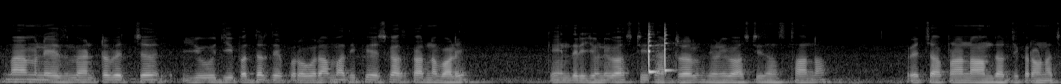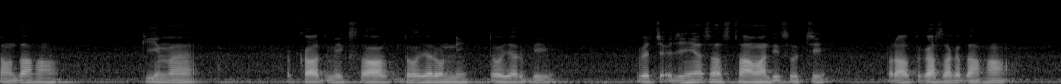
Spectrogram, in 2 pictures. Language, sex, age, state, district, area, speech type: Punjabi, male, 45-60, Punjab, Barnala, rural, read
